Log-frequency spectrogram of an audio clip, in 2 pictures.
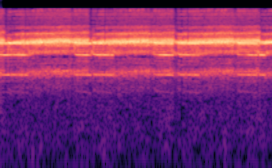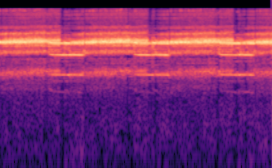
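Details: Cicada, known in Malay as reriang or riang-riang, sounding a piercing shrill buzz that pulses with brief dips roughly every second, the steady high drone otherwise unbroken.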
